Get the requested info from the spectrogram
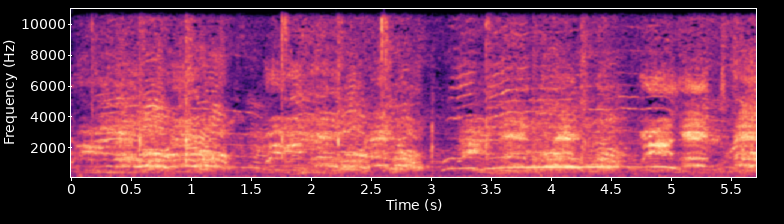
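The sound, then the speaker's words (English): A rowdy crowd of Trump fans at a political rally shouts and jeers in a steady, loud roar of overlapping voices, with individual yells rising above the babble throughout, as the rally turns into a bit of a brawl. “Well, it actually turned into a bit of a brawl. A bunch of Trump fans who are being extraordinarily rude, which, again, not super shocking.”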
